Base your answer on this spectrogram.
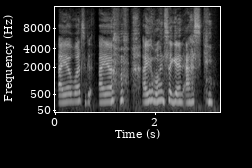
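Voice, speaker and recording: A young woman from Asia hosting a livestream, chatting casually in a halting, giggly way. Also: high voice, steady tone, no echo, faint music behind. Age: young adult. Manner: giggly, frequently laughing mid-sentence. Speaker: livestream host. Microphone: mic on a boom arm.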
